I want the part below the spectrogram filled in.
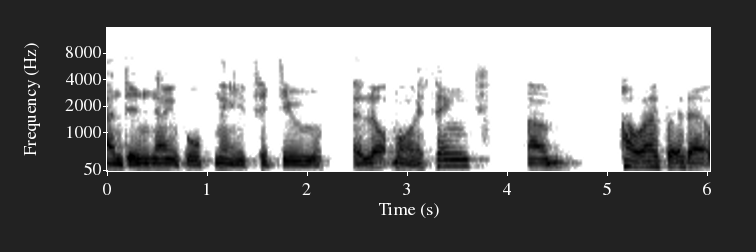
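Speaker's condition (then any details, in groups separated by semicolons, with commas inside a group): Cerebral palsy with dysarthria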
